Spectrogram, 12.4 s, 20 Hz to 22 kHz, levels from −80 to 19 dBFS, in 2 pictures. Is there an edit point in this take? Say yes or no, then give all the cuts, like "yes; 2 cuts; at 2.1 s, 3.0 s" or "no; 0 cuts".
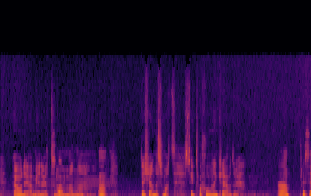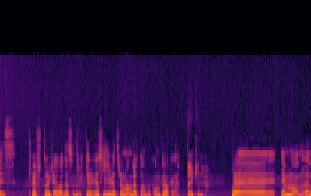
no; 0 cuts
